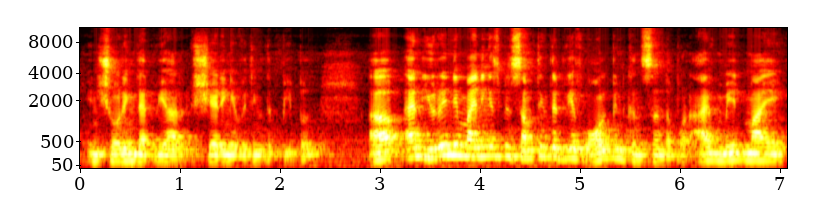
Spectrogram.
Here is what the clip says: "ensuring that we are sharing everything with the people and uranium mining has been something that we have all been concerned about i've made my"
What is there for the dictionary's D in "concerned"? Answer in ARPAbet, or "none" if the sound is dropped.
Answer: D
